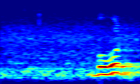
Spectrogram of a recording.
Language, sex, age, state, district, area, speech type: Assamese, female, 18-30, Assam, Nalbari, rural, spontaneous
